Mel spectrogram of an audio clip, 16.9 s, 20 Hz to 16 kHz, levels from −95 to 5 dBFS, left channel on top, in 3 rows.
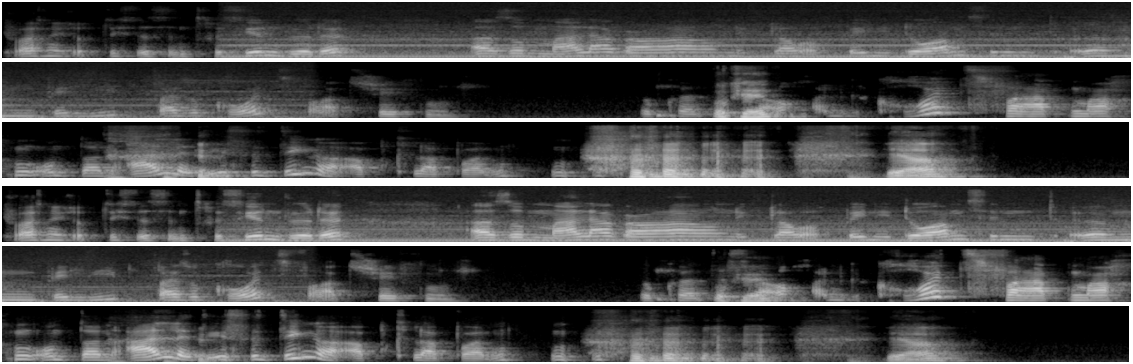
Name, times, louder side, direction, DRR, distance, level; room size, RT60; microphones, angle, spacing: voice 1, 0.0-1.8 2.3-7.9 8.8-9.6 10.0-14.3, right 5 dB, 60° right, 0.5 m, -28 dB
sound 1, 1.1-7.2, right 1 dB, ahead, 1.2 m, -39 dB
voice 2, 9.2-9.5 12.3-12.4 14.2-16.1, left 7 dB, 85° left, 0.3 m, -25 dB
5.8 x 4.6 x 4.7 m
head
